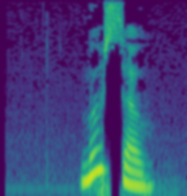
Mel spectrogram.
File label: "muso", Esperanto; geneva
